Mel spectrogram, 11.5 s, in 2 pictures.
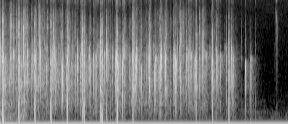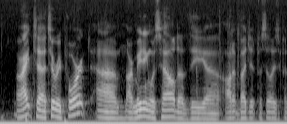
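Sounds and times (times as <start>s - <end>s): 
meeting attendees applauding: 0.0s - 5.2s
speech: 6.3s - 11.5s.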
